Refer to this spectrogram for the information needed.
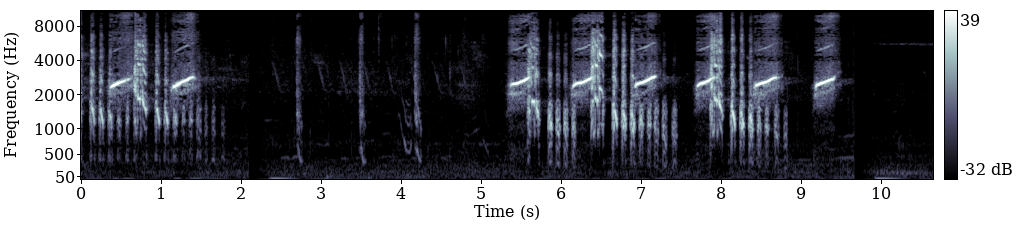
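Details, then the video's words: A female partridge (madi teetar) gives loud, harsh calls with a squeaky rising whistle, two at first, then a quick run of six after a pause. "Madi Teetar | Mada Teetar | titer Voice | Teetar bird sound | teetar Ki Awaaz"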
